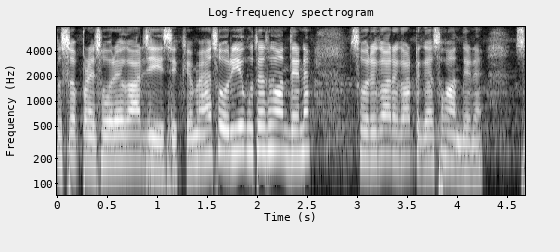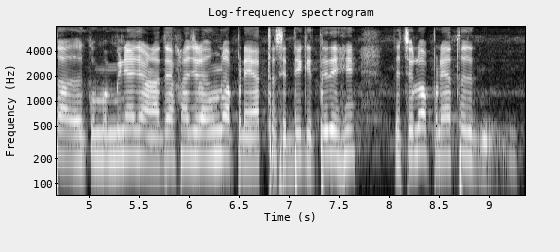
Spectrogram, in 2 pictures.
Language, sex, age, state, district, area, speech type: Dogri, female, 45-60, Jammu and Kashmir, Samba, rural, spontaneous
